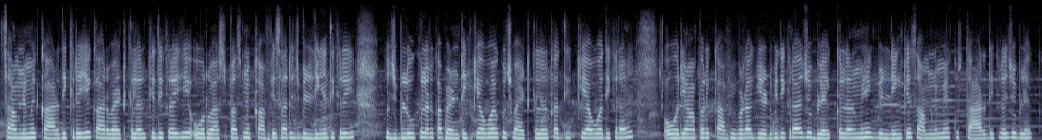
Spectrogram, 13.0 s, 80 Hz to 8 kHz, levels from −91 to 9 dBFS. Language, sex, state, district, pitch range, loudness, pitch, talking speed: Hindi, female, Uttar Pradesh, Jyotiba Phule Nagar, 230-250 Hz, -15 LUFS, 240 Hz, 320 wpm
